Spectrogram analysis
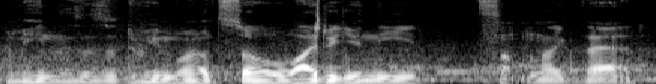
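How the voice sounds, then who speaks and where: A man streams a game with casual, blunt commentary. His voice is on the low side and he muses aloud. Game music plays clearly behind him. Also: little pitch movement, normal speed. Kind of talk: casual live gameplay commentary.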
